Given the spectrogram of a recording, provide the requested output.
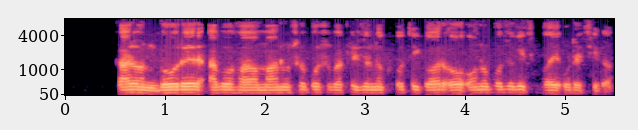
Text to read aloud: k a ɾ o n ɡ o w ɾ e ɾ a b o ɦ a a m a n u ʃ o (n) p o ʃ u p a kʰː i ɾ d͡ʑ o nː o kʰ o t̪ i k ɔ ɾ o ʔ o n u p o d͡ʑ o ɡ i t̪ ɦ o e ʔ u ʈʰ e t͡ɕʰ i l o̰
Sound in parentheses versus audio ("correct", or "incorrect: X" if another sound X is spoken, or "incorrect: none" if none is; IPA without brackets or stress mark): incorrect: none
